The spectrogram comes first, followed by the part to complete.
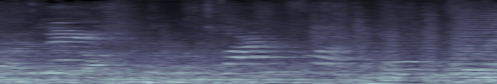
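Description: Young children's high-pitched voices calling out and chattering: one high call near the start and more from about a second in.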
